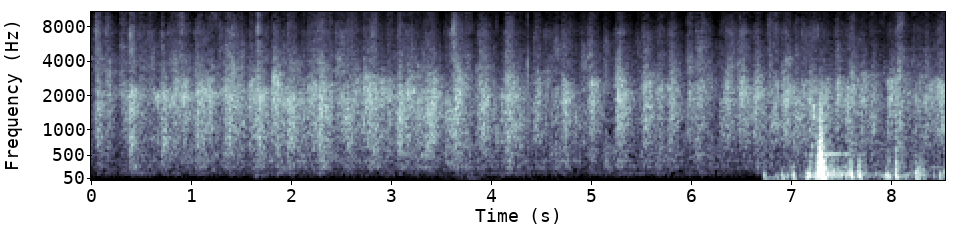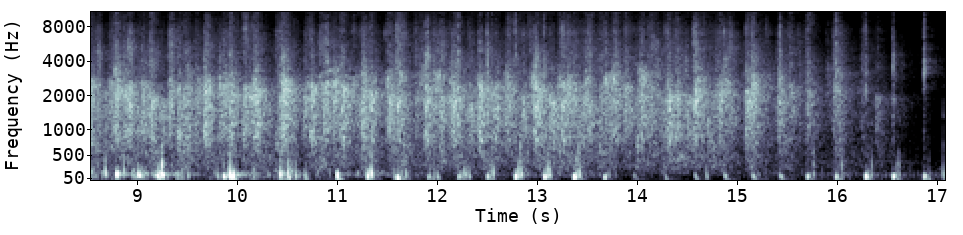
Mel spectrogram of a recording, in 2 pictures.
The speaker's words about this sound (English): I feel the applause went on for longer than expected and not long enough.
